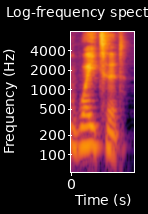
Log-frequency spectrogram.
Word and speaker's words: waited: But look at the phonemic transcription of waited. W-a in the first stressed syllable, and the second syllable is tid, tid. That's because the I is an open vowel sound, so the t moves over.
